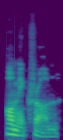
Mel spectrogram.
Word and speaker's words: Omicron: And the pronunciation is Omicron. Omicron. Omicron. And that's certainly how we pronounce it in English. Omicron is the 15th letter of the ancient Greek alphabet.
